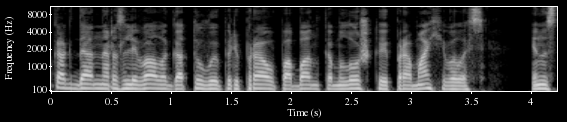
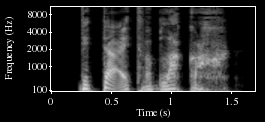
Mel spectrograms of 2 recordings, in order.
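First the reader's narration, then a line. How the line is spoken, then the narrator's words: Muttering. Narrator (Russian): бормотала она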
